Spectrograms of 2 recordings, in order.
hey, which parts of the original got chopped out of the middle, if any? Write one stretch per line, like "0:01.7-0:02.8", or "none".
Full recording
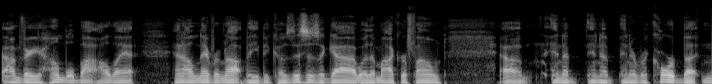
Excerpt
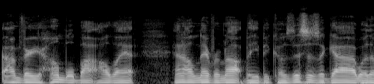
none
